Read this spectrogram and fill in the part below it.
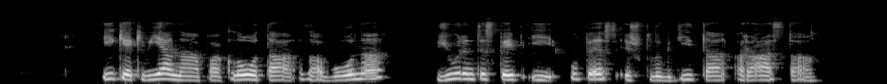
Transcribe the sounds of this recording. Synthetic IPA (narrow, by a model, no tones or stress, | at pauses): ikʲiɛkʋʲiɛnɑːpɐklˠoːt̪ɑlˠɐboːnɑː | ʒʲuːɾʲɪnʲt̪ʲɪskɐɪpiːʊpʲeːsɪʃplˠʊɡd̪ʲiːt̪ɑːɾɑːst̪ɑː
